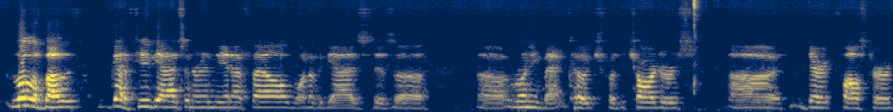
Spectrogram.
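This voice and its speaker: With an Alabama accent, a man speaks at a moderate pace in a high pitch and with fairly even intonation. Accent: US Southern (Alabama). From Alabama, Bessemer. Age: 60s. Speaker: lawyer and sports agent. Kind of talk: interview conversation.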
